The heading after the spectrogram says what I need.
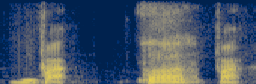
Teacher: নিচের ঠোঁটের প্যাট সামনের উপরের দুই দাঁতের আগার সঙ্গে লাগিয়ে ফা উচ্চারিত হয়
